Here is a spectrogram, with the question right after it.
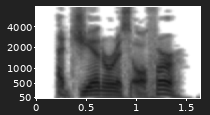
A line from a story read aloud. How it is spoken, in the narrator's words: said the O'Donnell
